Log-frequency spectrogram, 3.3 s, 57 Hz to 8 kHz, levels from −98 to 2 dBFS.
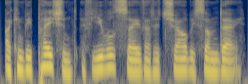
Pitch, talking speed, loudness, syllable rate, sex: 125 Hz, 255 wpm, -17 LUFS, 4.8 syllables/s, male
